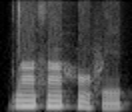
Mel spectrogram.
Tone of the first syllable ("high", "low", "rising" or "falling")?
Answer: high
